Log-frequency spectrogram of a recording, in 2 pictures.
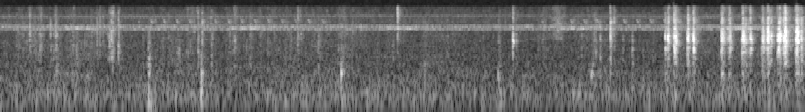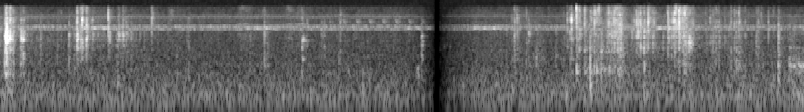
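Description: Crickets and other night insects chirring steadily and faintly, broken by two bursts of sharp crackling and rustling clicks as a campfire is tended by hand: a longer, louder one about seven seconds in and a shorter one near the end. The sound drops out for an instant shortly before the second burst.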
